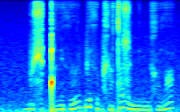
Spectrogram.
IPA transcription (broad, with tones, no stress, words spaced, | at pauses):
bu˩ɕʏ˩ ɡ͡ǃə˩le˩θɹʏ˥ be˥θə˩bxe˩ tˤʏ˥ɮə˩ŋe˩ ŋʏ˩xʏ˩ðˤə˥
